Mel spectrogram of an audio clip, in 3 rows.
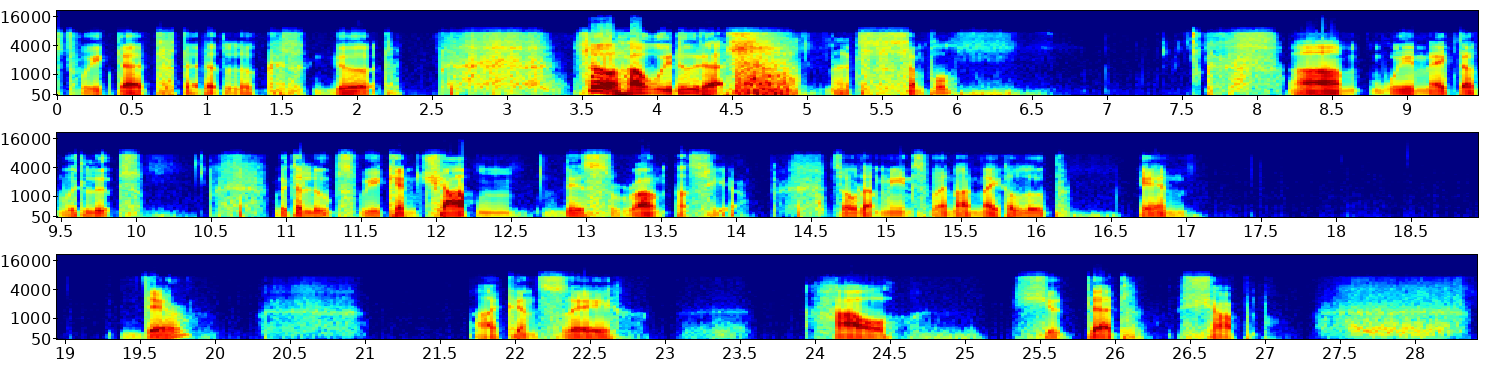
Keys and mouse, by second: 7.4 Tab, 15.5 ctrl+r, 24.4-26.6 middle drag.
